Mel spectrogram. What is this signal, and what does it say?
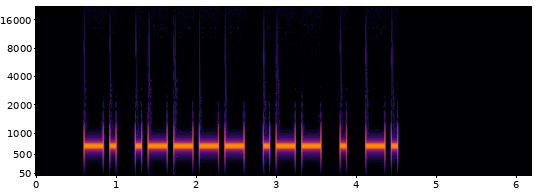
Morse code, heard as a keyed tone, about 15 wpm, 700 Hz. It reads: N1WEN
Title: USA Call Signs - 5 Characters - Repeated 2x - 15wpm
